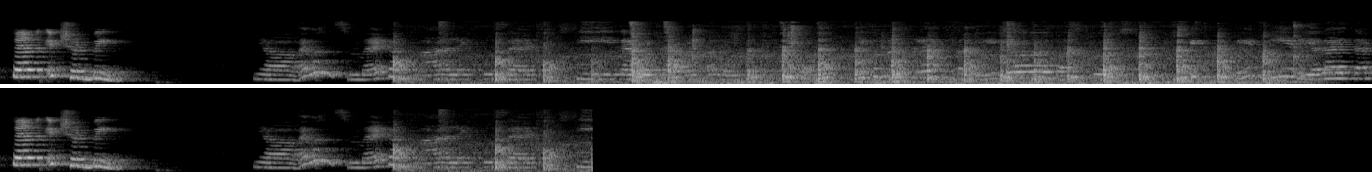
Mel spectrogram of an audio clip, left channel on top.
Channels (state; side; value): drops out; right; at 6.0 s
